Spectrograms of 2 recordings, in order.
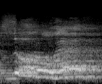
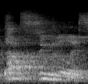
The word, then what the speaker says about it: Pseudolus: Pseudolus! Pronounced perfectly. You know, a lot of people say Pseudolus, and I hate it.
